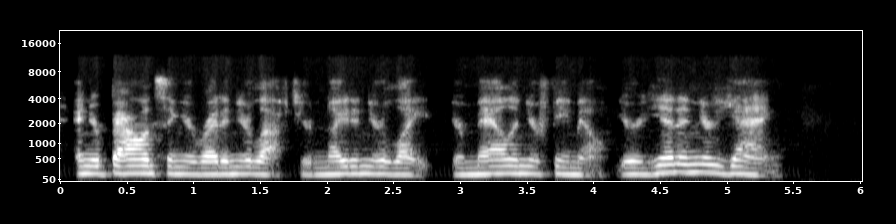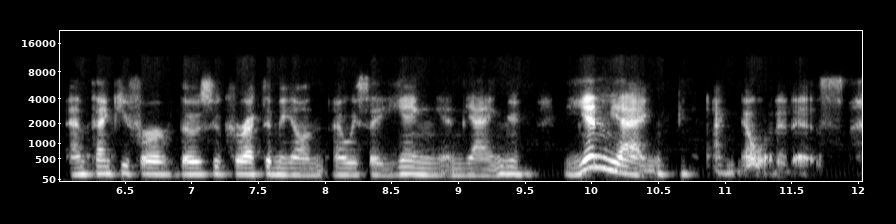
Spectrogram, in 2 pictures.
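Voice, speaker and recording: This woman speaks at a moderate pace in a very deep, low voice that is somewhat breathy, with fairly even intonation and big swings in loudness. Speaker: spiritual teacher. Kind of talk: live-streamed class. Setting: livestream.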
